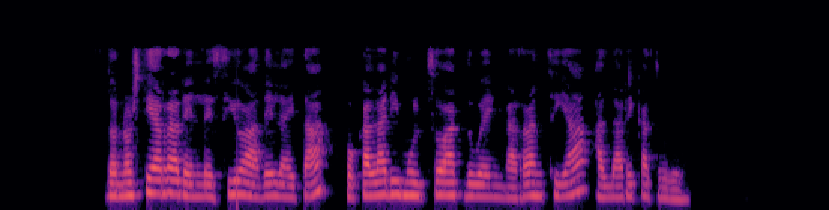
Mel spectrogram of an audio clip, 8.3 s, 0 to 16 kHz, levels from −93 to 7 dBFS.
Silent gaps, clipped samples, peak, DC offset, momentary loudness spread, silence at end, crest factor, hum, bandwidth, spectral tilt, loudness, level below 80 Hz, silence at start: none; under 0.1%; -16 dBFS; under 0.1%; 11 LU; 1.4 s; 20 dB; none; 7.4 kHz; -6 dB/octave; -34 LUFS; -74 dBFS; 1.05 s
